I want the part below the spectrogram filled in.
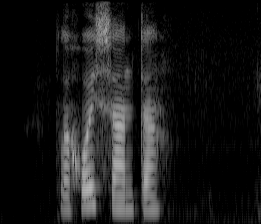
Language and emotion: Russian, neutral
